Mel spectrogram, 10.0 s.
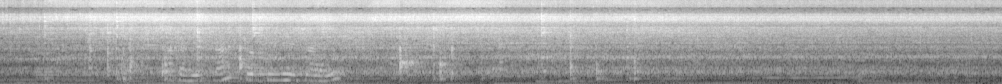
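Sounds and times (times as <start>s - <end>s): food sizzling in hot oil: 0.0s - 10.0s
metal spatula scraping pot: 0.4s - 6.6s.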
